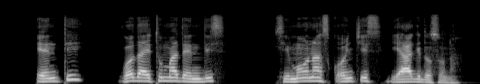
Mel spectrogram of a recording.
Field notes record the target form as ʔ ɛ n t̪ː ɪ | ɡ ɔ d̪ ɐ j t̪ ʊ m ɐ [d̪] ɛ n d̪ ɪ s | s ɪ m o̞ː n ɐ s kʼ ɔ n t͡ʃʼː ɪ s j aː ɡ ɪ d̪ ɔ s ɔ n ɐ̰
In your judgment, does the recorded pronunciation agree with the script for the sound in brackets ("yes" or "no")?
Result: yes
